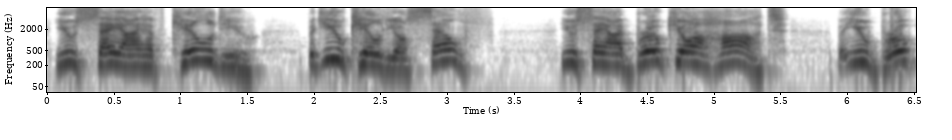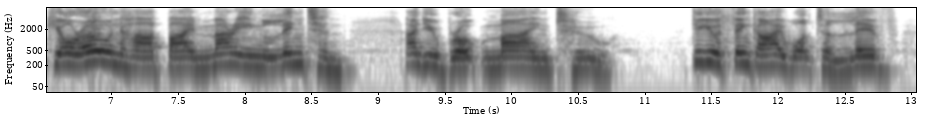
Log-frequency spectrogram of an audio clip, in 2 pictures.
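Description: A woman narrator plays a fierce, tormented man in love in a storybook. The delivery is slow and drawn out, anguished and full of drama. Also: medium pitch, expressive, lightly acted. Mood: tormented, accusing.

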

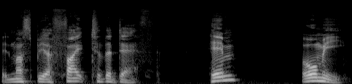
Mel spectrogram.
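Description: Man acting a fiery knight, sharp bright voice. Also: mid-range voice, very animated, a little slow, slightly rough, no echo, studio quality, heavily acted. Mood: vengeful, furious. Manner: emphatic, declamatory delivery. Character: hot-headed, vengeful male knight, fiercely proud. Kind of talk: dramatised storybook acting.

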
